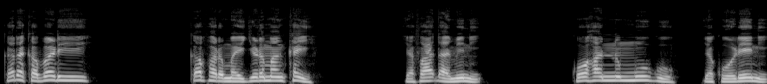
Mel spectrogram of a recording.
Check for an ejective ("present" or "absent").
present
